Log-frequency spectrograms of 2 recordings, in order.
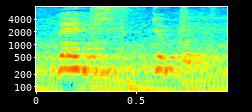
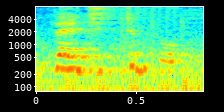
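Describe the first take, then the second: The two takes are said the same way.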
